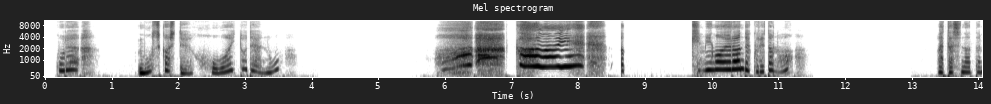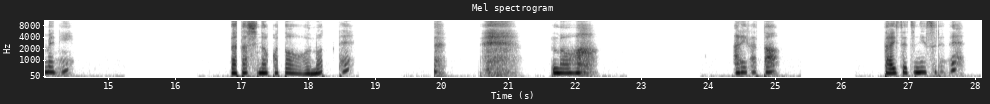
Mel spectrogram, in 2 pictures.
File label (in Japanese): 優しいお姉さん ホワイトデーだね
